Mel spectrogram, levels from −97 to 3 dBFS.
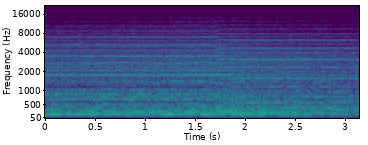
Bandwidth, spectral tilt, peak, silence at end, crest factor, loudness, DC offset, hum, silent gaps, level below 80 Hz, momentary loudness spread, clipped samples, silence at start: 15 kHz; -5 dB/octave; -32 dBFS; 0 s; 12 dB; -44 LUFS; under 0.1%; none; none; -78 dBFS; 4 LU; under 0.1%; 0 s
